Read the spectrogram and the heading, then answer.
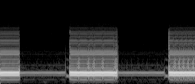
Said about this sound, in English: It's been doing that through this whole program. Sometimes the dial tone just sounds a little bit discordant.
